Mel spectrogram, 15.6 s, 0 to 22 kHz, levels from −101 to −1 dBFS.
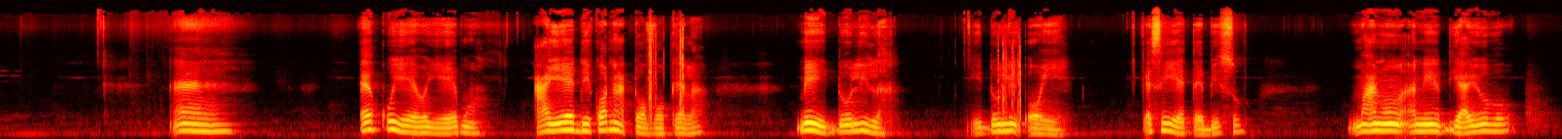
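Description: Throughout the speech, generation loss, likely from around seven MP2 passes at 128 kbit/s, leaves smeared, swirly, hollow sound. The spectrogram shows nothing above 18 kHz.

From 6.49 to 6.84 s and 9.98 to 10.23 s, cable scratch noise, likely a worn contact, adds rustling bursts. These appear as dense, ragged broadband smears and jagged waveform spikes.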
